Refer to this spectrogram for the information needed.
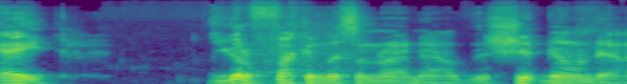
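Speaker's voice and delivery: much sterner, hard, intimidating, threatening voice. Speaking in character to calm a running NPC: much sterner voice. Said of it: "I'm using a much sterner voice".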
